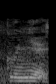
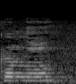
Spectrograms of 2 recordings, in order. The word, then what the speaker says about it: kunye: The first one is kunye. Say kunye? – Kunye. – Which is sometimes mispronounced kumye, and that's a kind of massage.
